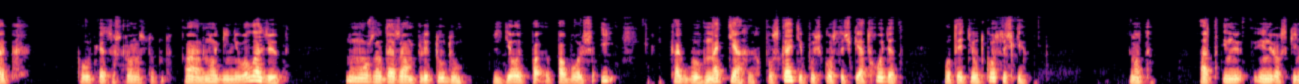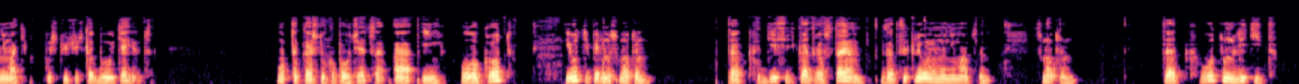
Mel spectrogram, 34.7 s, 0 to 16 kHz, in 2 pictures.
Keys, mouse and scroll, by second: 1.3 middle click, 2.4 middle click, 5.4 middle click, 5.8 KP_1, 7.5 click, 8.6 g, 12.7-13.7 scroll up 2, 13.7 scroll up 2, 13.9 shift+middle click, 16.5 click, 17.6 g, 22.3 a, 22.7 i, 25.3 space, 25.8-26.9 scroll down 4, 26.9 space, 27.9 click, 31.2 space, 32.1-32.9 scroll up 1, 32.9 scroll down 1, 33.1-33.6 scroll down 1.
